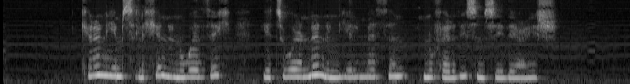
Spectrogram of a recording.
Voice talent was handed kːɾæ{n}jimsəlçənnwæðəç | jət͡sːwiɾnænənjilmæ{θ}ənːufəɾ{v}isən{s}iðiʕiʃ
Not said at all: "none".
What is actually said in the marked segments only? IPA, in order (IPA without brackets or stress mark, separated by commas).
n, θ, ð, s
